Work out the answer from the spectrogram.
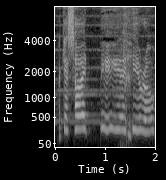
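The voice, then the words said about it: Singing in a put-on accent. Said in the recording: “Do it in accent.”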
